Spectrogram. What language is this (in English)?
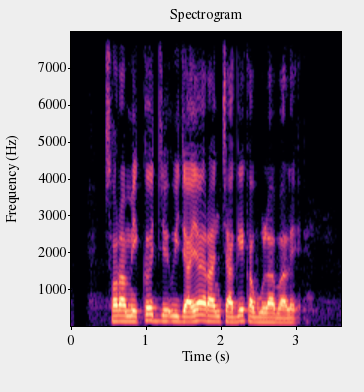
Sundanese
